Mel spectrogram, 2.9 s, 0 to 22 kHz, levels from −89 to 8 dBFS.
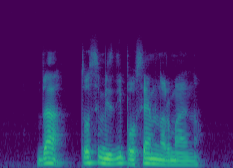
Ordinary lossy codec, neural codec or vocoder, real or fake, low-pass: none; none; real; 19.8 kHz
